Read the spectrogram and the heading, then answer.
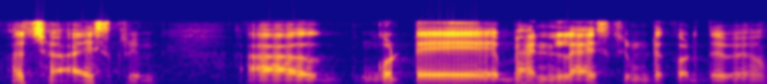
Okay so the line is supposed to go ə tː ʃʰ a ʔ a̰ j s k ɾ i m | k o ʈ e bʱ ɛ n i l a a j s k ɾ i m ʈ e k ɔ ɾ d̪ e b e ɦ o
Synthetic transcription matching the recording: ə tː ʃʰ a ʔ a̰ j s k ɾ i m | ɡ o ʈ e bʱ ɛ n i l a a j s k ɾ i m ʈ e k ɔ ɾ d̪ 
